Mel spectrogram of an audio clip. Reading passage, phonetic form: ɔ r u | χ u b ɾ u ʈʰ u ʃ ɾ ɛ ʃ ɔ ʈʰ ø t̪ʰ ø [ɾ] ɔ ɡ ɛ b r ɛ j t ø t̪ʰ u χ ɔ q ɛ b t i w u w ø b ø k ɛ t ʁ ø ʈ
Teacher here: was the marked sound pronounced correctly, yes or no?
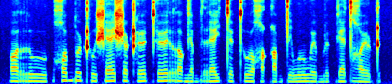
no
